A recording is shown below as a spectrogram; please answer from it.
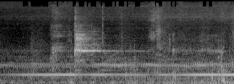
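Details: BMW E30 that died while driving: with the fuel pump relay jumpered, the pump only starts after being smacked, then a steady thin electric hum is heard under the car; failing fuel pump.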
